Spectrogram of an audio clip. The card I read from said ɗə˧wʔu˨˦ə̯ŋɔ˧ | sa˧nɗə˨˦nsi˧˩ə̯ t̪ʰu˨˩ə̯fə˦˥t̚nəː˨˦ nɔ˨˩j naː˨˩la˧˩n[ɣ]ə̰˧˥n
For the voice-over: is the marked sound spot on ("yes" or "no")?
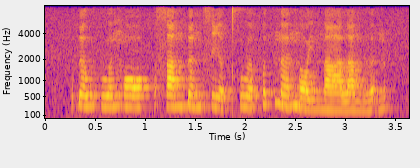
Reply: yes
